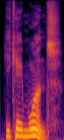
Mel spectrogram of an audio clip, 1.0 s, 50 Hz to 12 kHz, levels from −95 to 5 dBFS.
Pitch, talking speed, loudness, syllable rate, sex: 140 Hz, 190 wpm, -17 LUFS, 3.9 syllables/s, male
